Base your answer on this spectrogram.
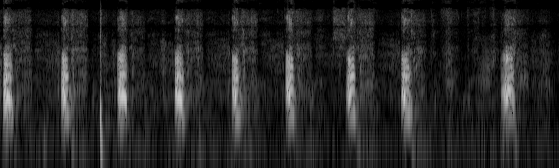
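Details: Estate guardian dog Maserati gives a steady series of loud, sharp barks, about one every half second, with a single click near the start.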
